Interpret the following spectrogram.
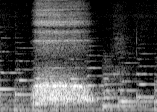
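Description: A man breathes out hard with an open mouth into a close microphone: about a second of airy, unpitched breath, like breathing on a window to fog it. It is the breathing that a death-metal growl is built on.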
